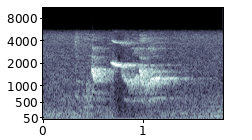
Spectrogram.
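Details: Pied currawong in Byron Bay, NSW, Australia, crying: a single loud, ringing, slightly wavering call lasting under a second, over faint hiss.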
